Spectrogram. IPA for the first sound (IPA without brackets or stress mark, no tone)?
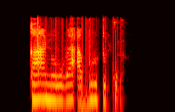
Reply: k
